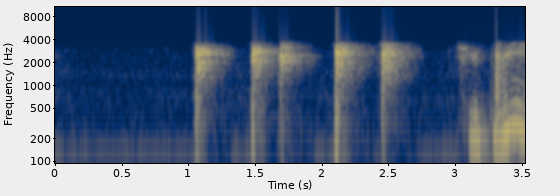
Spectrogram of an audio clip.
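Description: Wooden toy castanets clack sharply several times.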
